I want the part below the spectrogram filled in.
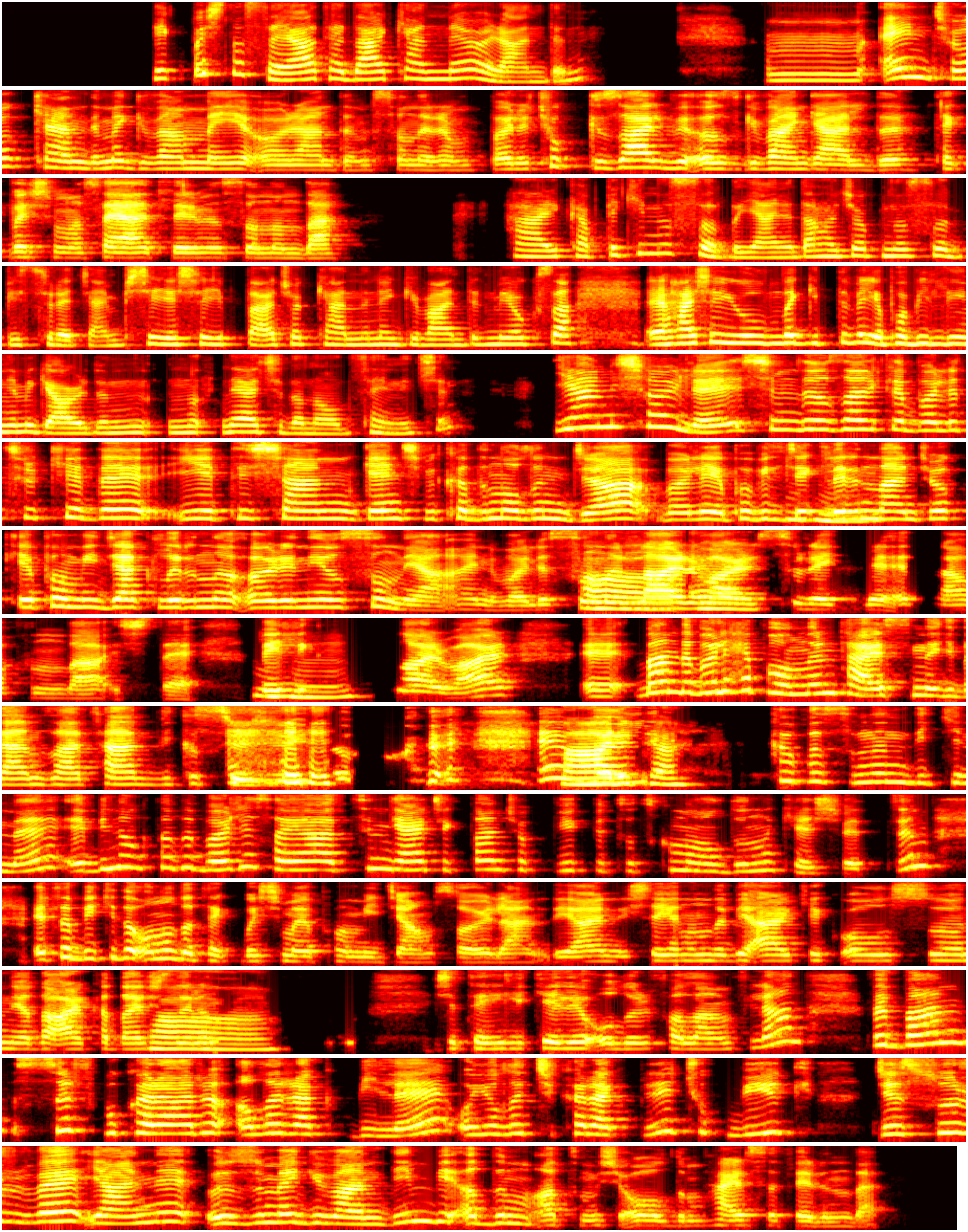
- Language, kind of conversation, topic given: Turkish, podcast, Tek başına seyahat etmekten ne öğrendin?
- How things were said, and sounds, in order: tapping; other background noise; unintelligible speech; chuckle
